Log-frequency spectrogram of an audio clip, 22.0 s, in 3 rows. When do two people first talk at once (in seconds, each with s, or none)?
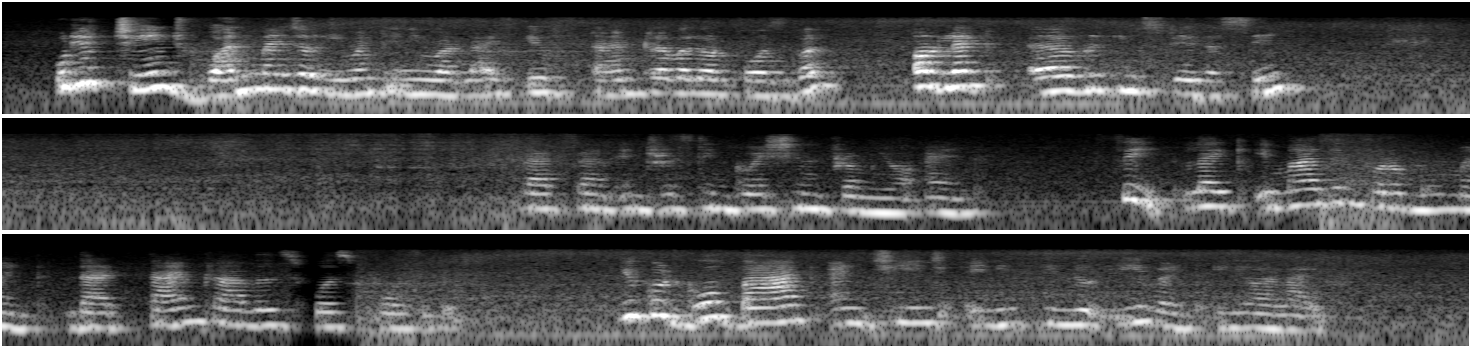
none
